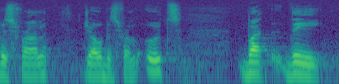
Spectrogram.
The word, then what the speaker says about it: Uz: The UZ portion of that looks the same in English as the UZ of Uts, where Job is from. Job is from Uts.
